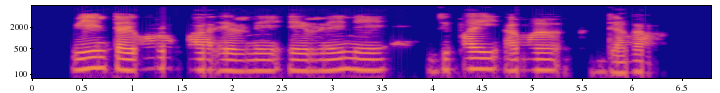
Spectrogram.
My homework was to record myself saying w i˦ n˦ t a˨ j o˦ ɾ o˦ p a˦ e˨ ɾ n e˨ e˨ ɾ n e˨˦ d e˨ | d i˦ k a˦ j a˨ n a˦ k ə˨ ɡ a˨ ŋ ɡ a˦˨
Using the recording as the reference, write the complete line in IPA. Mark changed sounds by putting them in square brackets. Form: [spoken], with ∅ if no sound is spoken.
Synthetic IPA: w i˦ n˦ t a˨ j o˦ ɾ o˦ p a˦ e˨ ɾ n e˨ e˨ ɾ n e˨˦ [n] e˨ | d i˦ [p] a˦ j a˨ [m] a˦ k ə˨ [d] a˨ ŋ ɡ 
